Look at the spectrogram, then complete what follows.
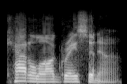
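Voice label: "catalogue raisonné", American English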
